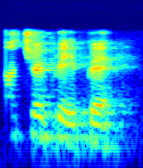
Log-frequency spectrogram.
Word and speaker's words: cacio e pepe: It's a classic, and I'm not sure I'm going to pronounce it right. Is it cacio e pepe? Pasta cacio e pepe. Yeah. Cacio e pepe.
